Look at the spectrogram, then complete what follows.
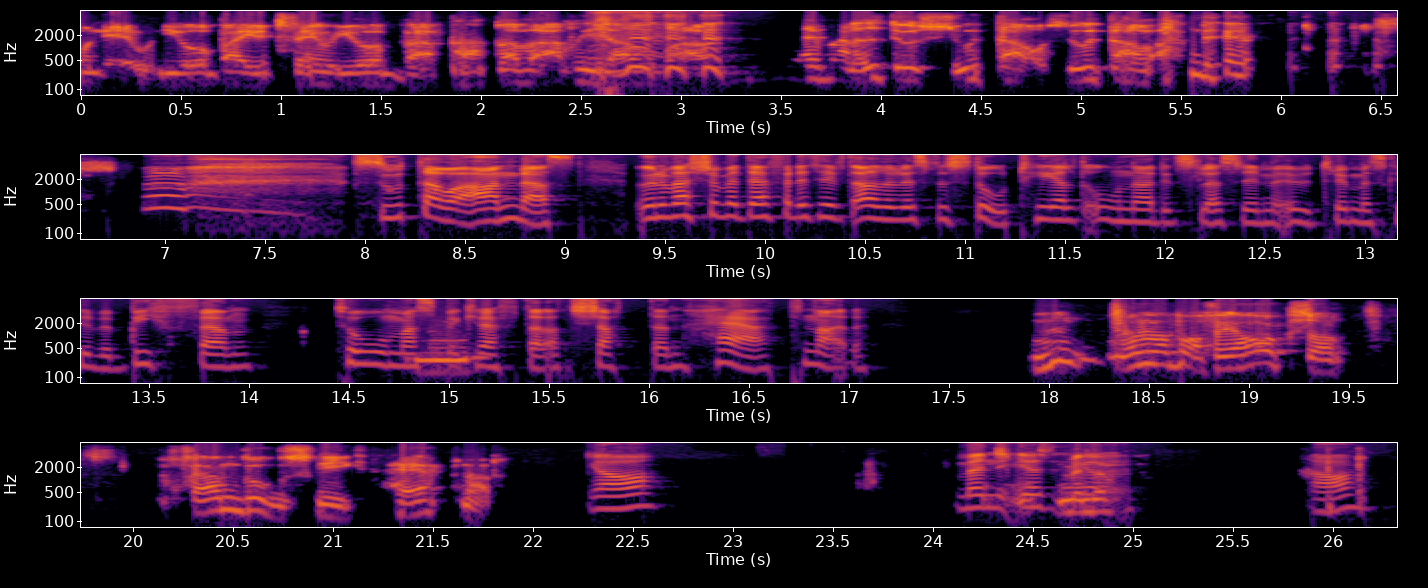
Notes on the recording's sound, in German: I studion. Per telefon.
